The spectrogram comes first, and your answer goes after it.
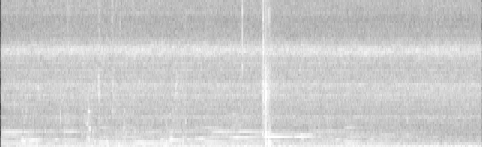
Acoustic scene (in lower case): cafe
